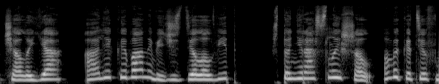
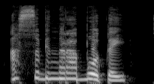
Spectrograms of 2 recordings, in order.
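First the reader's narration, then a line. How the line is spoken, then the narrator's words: Mocking growl. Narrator (Russian): с издевкой прорычала я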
